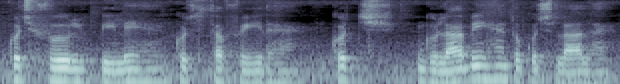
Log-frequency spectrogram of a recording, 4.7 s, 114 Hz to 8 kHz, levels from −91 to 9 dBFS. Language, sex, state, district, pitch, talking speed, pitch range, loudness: Hindi, male, Uttar Pradesh, Lucknow, 125 Hz, 180 wpm, 115-135 Hz, -17 LUFS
